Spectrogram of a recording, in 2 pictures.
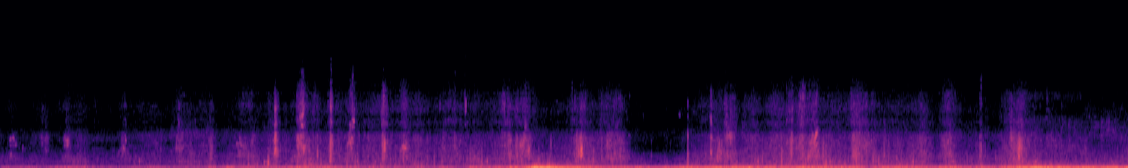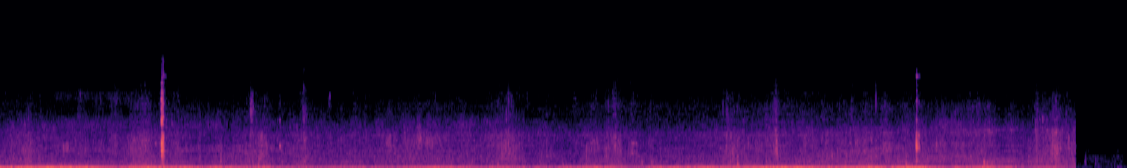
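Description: Strong gusty wind buffeting the microphone: a loud low rumble that swells sharply about five and a half and ten seconds in, with faint scattered ticks over it.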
